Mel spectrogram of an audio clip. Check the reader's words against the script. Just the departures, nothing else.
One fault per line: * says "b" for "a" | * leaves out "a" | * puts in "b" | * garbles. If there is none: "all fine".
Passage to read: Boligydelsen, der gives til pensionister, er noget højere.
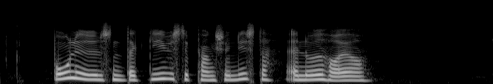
all fine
